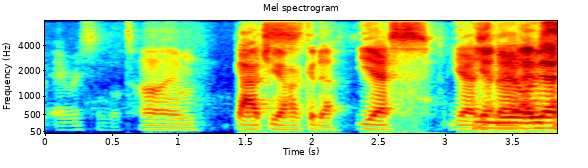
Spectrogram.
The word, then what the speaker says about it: Gachiakuta: And then I butchered the name every single time. Gachiakuta.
